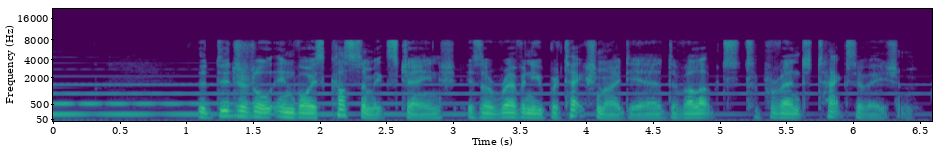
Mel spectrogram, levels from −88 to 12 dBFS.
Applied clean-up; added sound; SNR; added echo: none; Musical instrument; 14 dB; none.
